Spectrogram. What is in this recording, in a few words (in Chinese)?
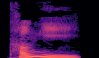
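"藤椅", Mandarin Chinese; hsk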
